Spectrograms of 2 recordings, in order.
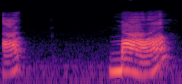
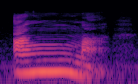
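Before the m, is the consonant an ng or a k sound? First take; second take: k; ng. First: A k sound comes before the m. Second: An ng sound comes before the m. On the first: The speaker calls it wrong. "Ao invés de pronunciar como akma" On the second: The speaker calls it right. "vocês pronunciam como anma e vocês escutam como anma"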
